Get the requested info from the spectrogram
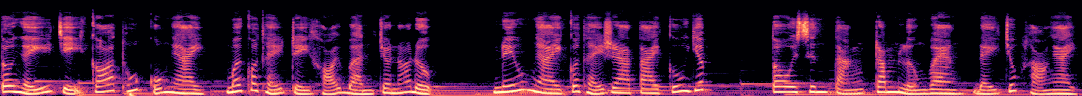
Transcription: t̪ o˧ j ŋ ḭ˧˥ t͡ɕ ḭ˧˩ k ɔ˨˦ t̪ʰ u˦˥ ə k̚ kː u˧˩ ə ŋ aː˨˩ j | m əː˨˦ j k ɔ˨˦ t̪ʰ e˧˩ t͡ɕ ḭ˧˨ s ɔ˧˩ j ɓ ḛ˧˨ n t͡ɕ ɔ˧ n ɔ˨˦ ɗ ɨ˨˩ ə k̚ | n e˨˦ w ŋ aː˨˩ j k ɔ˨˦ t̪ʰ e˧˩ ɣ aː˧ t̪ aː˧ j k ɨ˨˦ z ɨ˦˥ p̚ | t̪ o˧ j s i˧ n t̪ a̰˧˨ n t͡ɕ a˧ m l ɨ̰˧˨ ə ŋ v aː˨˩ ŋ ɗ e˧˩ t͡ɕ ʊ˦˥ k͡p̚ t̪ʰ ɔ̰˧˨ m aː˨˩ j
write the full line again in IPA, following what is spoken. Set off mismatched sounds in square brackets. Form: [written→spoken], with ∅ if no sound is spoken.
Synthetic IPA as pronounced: t̪ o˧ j ŋ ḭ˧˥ t͡ɕ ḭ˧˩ k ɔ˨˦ t̪ʰ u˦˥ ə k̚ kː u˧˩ ə ŋ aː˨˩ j | m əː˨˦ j k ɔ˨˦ t̪ʰ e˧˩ t͡ɕ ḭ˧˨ [s→x] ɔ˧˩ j ɓ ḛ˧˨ n t͡ɕ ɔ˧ n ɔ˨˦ ɗ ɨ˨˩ ə k̚ | n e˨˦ w ŋ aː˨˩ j k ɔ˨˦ t̪ʰ e˧˩ [ɣ→z] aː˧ t̪ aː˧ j k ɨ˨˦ z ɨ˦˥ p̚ | t̪ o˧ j s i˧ n t̪ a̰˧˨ [n→ŋ] t͡ɕ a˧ m l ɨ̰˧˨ ə ŋ v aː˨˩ ŋ ɗ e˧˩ t͡ɕ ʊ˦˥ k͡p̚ t̪ʰ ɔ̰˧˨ [m→ŋ] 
